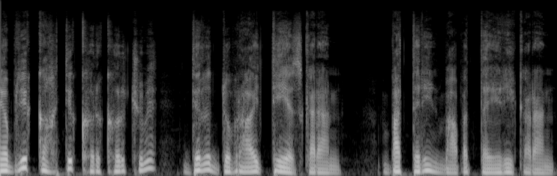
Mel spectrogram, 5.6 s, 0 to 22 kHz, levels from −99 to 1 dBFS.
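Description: No technical faults can be heard anywhere in this recording of speech; the signal stays continuous and stable throughout.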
